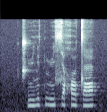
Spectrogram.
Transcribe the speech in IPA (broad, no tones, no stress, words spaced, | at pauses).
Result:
t͡ʃʼy lʲotmy sʲɒχo tæ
